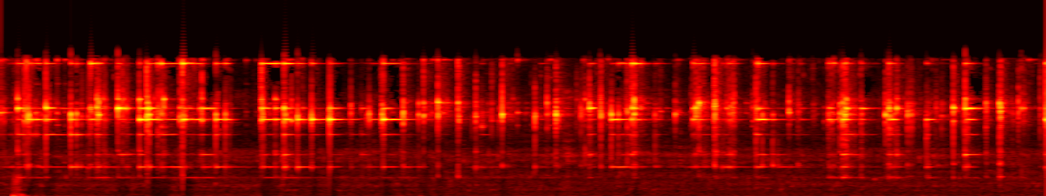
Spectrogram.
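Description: A bundle of long metal bars on a ring is held by the ring and shaken, then gripped close. The metal pieces jangle against each other in a quick run of bright, high, chime-like clinks with very short ringing, some louder and some softer, with brief pauses between bursts.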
